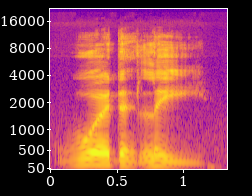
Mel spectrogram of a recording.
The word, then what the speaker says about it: Woolley: That's the name, Monty Woolley. Well, yeah, in Tennessee we pronounce it Woodley.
